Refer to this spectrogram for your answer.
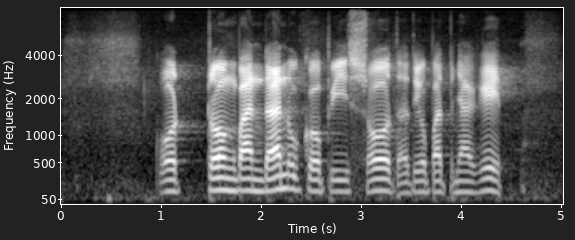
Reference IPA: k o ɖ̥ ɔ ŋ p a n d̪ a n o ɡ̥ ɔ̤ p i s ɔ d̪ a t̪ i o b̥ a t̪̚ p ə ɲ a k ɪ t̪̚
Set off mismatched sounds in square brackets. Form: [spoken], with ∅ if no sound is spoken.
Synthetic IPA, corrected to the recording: k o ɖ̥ ɔ ŋ p a n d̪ a n [u] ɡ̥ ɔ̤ p i s ɔ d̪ a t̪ i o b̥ a t̪̚ p ə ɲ a k ɪ t̪̚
